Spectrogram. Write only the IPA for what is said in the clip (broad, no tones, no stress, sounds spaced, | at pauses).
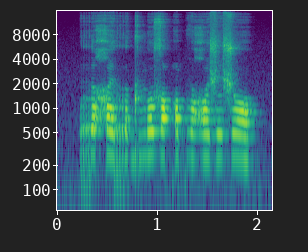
r ɨ χ e r ɐ d̪ ɨ ŋ o z o qʷ ɪ p ð ɪ ʁʷ ɪ ʒ e ʒ o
